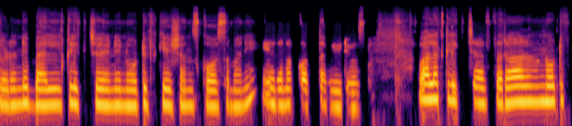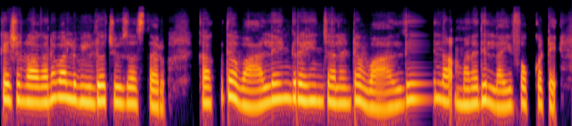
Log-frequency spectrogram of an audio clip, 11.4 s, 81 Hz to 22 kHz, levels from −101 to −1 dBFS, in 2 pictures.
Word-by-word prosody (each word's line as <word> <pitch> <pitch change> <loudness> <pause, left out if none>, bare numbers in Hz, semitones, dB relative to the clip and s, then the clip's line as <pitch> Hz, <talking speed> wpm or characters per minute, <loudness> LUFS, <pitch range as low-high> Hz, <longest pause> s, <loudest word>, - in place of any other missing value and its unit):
చూడండి 215 +1 0
bell 210 0 +3
click 225 -2 -2
చేయండి 210 -1 +1
notifications 205 0 -3
కోసమని. 200 +3 -2 0.2
ఏదైనా 215 0 -2
కొత్త 210 - -3
వీడియోస్. 185 -2 -6 0.6
వాళ్ళ 270 +1 +7
క్లిక్ 255 -2 -2
చేస్తారా 230 0 +1 0.3
నోటిఫికేషన్ 260 +1 +1
రాగానే, 240 +3 +3
వాళ్ళు 275 -3 +3
వీడియో 250 +1 +4
చూసేస్తారు. 225 -4 0 0.4
కాకపోతే 235 +6 +1
వాళ్ళేం 235 +8 +1
గ్రహించాలంటే 255 -2 +1
వాళ్ళది 210 +8 -1 0.2
ఇలా 255 - +2
మనది 230 +4 +2
లైఫ్ 205 +3 -3
ఒక్కటే. 220 0 -4
225 Hz, 130 wpm, -19 LUFS, 210-250 Hz, 0.6 s, వాళ్ళ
